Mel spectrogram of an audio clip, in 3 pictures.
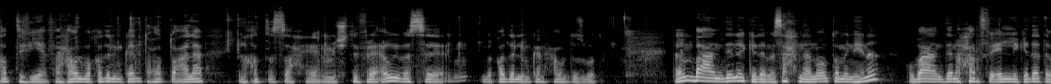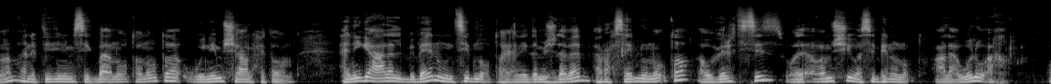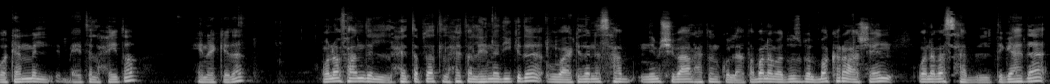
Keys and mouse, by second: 0.9 shift+middle drag, 1.3 Tab, 1.5 click, 2.3 Delete, 3.3 a, 3.5 click, 4.0 shift+middle click, 4.5 a, 4.9 shift+middle click, 5.2 click, 6.3 shift+middle click, 7.2 shift+middle click, 10.6 shift+middle click, 11.0 click, 11.9 click, 14.5 shift+middle click, 16.7 e, 17.4 middle click, 18.6 click, 20.6 e, 21.7 middle click, 22.7 click, 23.6 shift+middle click, 24.7 shift+middle click, 26.1 shift+click, 26.5 e, 26.7 middle click, 29.6 e, 31.3 middle click.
